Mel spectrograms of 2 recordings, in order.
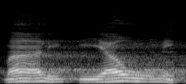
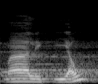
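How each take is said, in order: First: The phrase ends with a short i vowel. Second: The phrase ends on the m consonant. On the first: The speaker calls it right. "seperti itu membacanya" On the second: The speaker calls it wrong. "tidak boleh maliki yaum"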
